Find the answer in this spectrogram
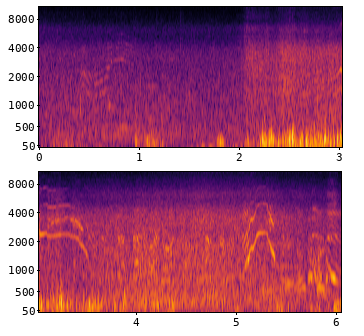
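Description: Sea surf washing onto a sandy beach, the rush of the waves growing louder about two seconds in and staying steady after. A small child's high calls rise over it a couple of times.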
